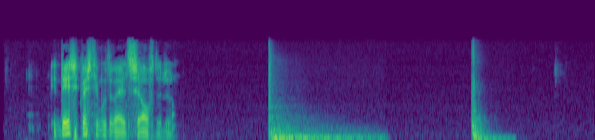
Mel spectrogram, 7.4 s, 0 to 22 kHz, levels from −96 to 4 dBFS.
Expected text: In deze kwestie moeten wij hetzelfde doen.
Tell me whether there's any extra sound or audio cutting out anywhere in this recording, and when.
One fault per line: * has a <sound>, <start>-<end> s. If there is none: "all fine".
* has a thud, 3.3-4.9 s
* has a thud, 5.9-6.5 s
